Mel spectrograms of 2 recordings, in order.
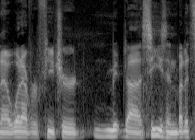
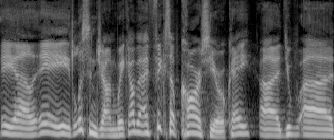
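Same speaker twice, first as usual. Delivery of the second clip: pushed higher voice, fumbling through the words; 5 semitones higher than usual. Asked on the spot to do an impression: John Leguizamo impression. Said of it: "your best John Leguizamo impression".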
